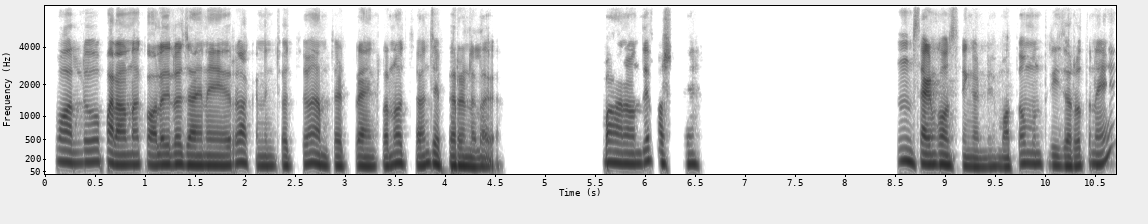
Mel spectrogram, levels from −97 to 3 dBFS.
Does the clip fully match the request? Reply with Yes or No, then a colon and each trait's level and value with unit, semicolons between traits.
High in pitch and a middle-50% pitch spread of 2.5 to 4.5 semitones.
No: low, 130 Hz; average, 3.3 semitones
